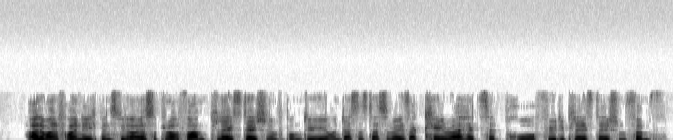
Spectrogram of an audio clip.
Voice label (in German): Headset Testaufnahme; Razer Kaira Pro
